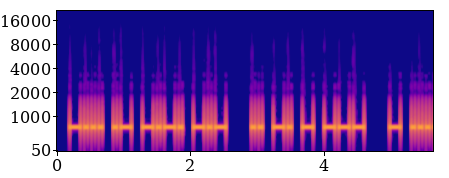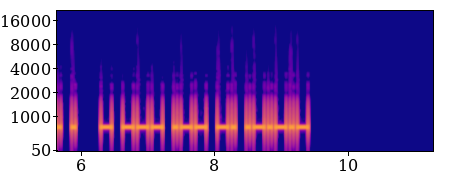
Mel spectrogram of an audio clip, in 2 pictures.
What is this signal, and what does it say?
Morse code, heard as a keyed tone, about 22 wpm, 700 Hz. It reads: BACK INTO THE TOWN.
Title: Sentences from Top 1000 Words 22wpm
